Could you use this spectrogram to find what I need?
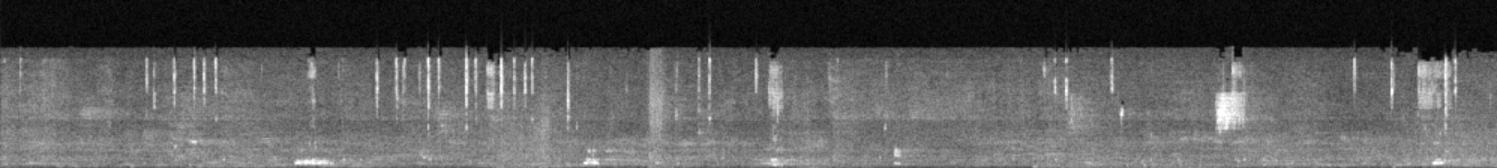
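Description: A crowd murmurs in the background of a large hall.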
